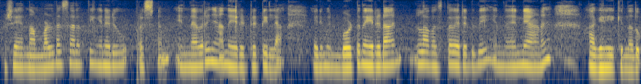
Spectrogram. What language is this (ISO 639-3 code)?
mal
